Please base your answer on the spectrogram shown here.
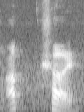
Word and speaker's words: অক্ষয়: কিন্তু আমরা বলবো কি অক্ষয়, অক্ষয়, আ ক মূর্ধন্য অক্ষয়, তাহলে উচ্চারণটা হচ্ছে অক্ষয়, অক্ষয়, অক্ষয়, ঠিক আছে? এইরকম কিন্তু উচ্চারণটা করতে হবে।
